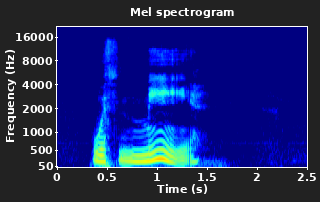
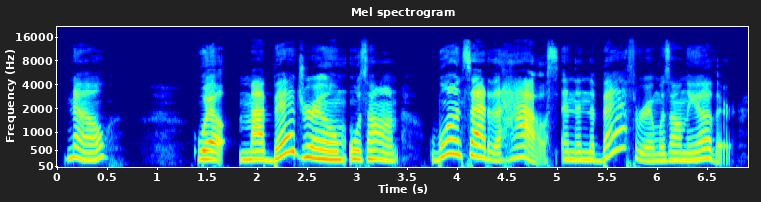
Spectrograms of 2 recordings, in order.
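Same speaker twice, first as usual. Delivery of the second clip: put-on Southern accent; 2 semitones higher, 6 dB louder than usual. Mom explains the bedroom and bathroom, defensive Southern accent. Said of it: "this weird accent that I'm choosing".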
